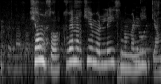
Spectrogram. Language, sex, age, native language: Icelandic, male, 11, Icelandic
